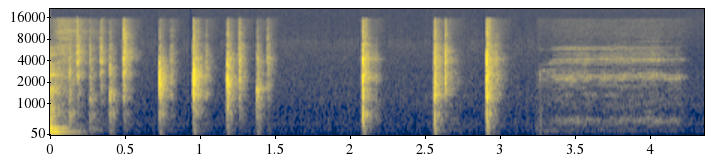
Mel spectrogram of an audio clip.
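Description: Computer keyboard keys being typed: a quick run of about nine light clicks in the first second and a half, then a few separate taps between the second and third seconds.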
